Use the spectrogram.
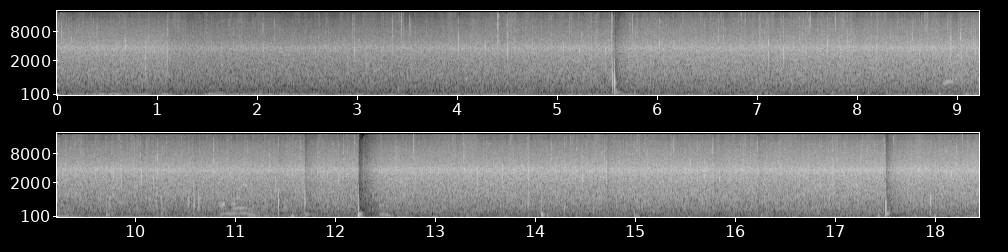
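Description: Steady rain falls and hisses on a surface, with scattered sharper drops and taps breaking through the constant wash.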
